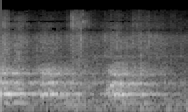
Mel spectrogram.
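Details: Dobermann puppies from a kennel's L and M litters give two drawn-out, steady-pitched whimpering whines, the second starting about a second after the first, with no other clear sounds.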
